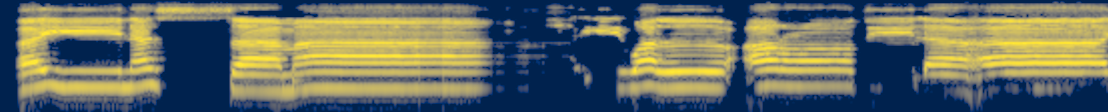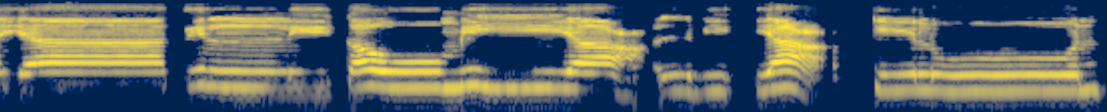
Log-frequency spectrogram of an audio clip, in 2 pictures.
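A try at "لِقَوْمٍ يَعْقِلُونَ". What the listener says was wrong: Jangan likaum ya. Huruf kau nggak boleh dibacakan. Liqo, liqaumi ya'qilun.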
